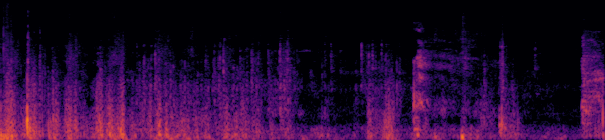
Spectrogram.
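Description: Lecture-room background noise while the audience works quietly: irregular rustling and light knocks, busiest in the first couple of seconds and sparser later.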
